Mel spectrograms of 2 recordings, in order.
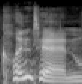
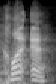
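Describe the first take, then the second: First: The middle T sound is clearly pronounced. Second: The middle T sound is dropped. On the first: The speaker calls it right. "there's a T in there" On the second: The speaker calls it wrong. "Stop rolling it like Clinton"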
